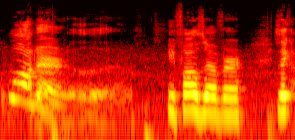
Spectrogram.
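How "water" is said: mock gasping. Dying merman gasps to his new friends, mock gasping. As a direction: gasp it out as if running out of breath. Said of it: "he starts gasping".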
